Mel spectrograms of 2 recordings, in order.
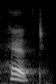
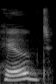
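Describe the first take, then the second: First: "helped" ending in a crisp T; voiceless T closing "helped"; correct T ending. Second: "helped" ending in a voiced D; wrong D ending. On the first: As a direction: say "helped" as "helpt". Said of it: "it is helped". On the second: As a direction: say "helped" as "helbd", with D. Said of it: "এই not". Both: Shown as a demonstration.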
